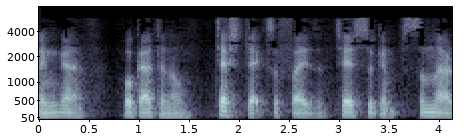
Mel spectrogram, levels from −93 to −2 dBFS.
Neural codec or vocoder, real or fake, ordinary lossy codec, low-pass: codec, 16 kHz, 0.2 kbps, FocalCodec; fake; MP3, 24 kbps; 7.2 kHz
